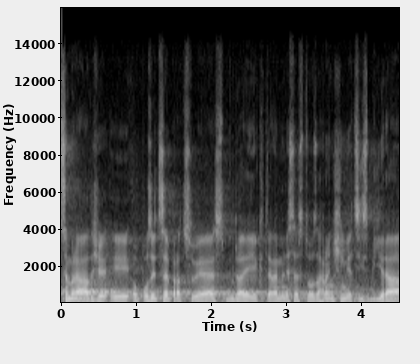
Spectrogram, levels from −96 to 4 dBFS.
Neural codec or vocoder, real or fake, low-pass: vocoder, 48 kHz, 128 mel bands, Vocos; fake; 14.4 kHz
